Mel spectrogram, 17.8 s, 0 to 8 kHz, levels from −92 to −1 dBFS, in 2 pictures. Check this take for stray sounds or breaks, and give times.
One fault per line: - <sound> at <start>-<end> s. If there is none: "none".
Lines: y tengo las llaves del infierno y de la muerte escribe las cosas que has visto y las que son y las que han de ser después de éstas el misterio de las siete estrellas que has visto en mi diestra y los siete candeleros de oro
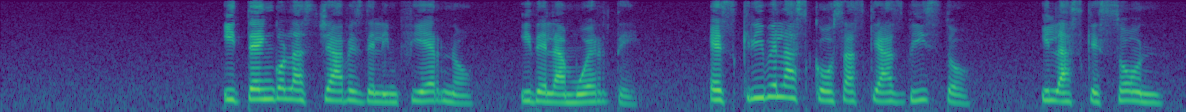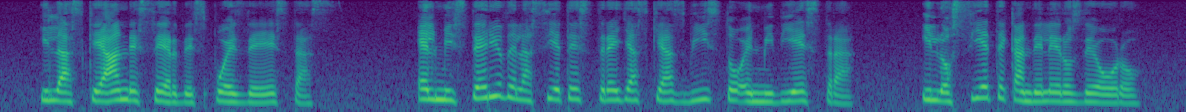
none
